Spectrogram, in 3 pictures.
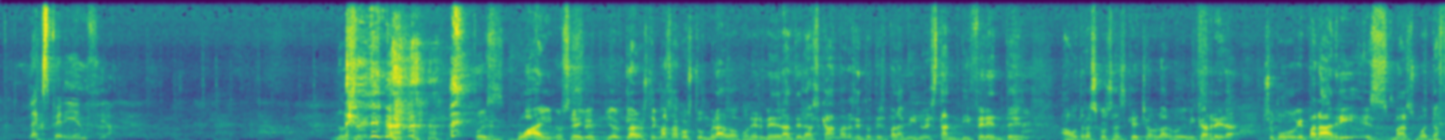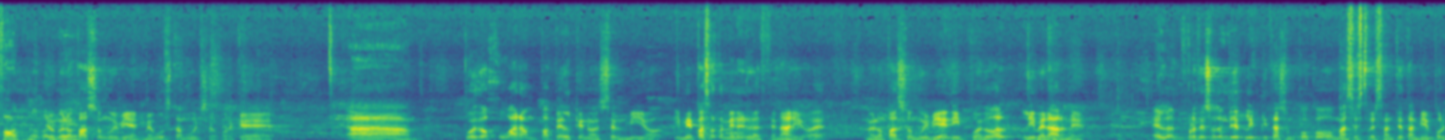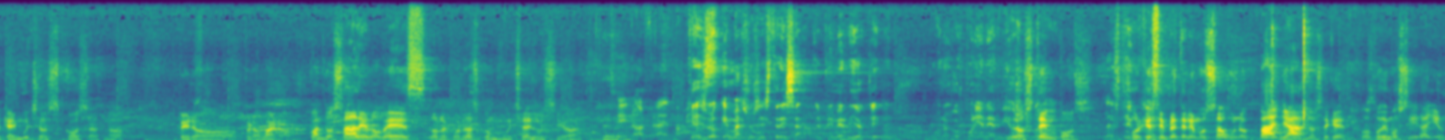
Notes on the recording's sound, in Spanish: Acompañanos a batir el Record Guiness Mundial del Podcast de la mano del Teatro Victoria de Barcelona. Un episodio donde planeamos en vivo.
